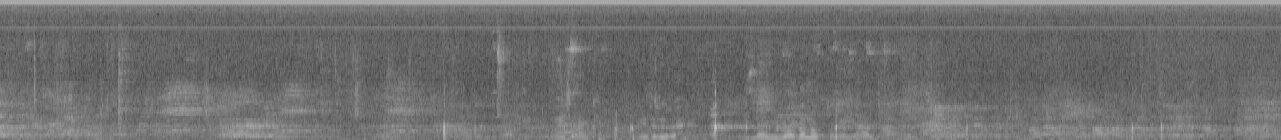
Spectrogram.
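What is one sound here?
A crowd of people murmurs and talks quietly in a large echoing hall.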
